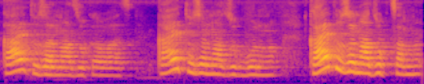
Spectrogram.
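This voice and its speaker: A woman playing a middle-aged mother-in-law who coaxes and gently chides her daughter-in-law. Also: high voice, expressive, normal speed, voice pushed down. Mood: coaxing. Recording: echoey hall.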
